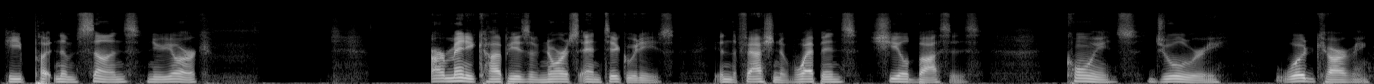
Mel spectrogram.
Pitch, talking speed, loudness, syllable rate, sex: 120 Hz, 95 wpm, -22 LUFS, 3.8 syllables/s, male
